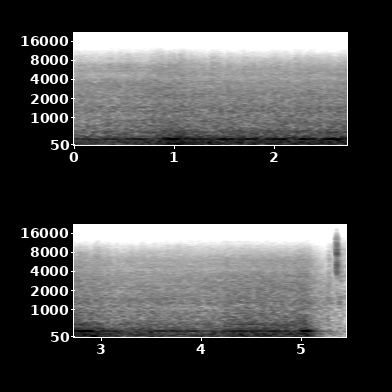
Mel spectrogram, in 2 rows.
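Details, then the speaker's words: Thermalright Grand Vision 360mm AIO liquid cooler with fans at 100% speed: a loud, steady rush of air with a low hum underneath, normal but rather loud. "So at 100% fan speed, they're rather loud."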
